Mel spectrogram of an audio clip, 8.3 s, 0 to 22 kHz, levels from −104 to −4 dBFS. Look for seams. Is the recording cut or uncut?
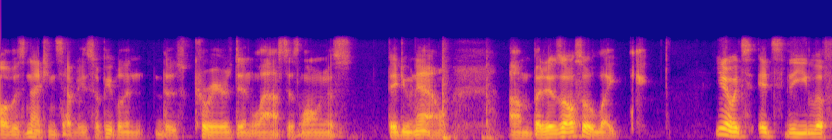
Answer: uncut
